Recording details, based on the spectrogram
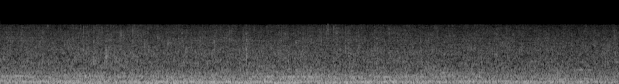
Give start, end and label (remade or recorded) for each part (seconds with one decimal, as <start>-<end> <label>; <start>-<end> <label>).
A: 0.0-6.2 recorded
